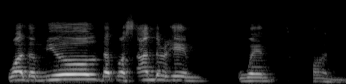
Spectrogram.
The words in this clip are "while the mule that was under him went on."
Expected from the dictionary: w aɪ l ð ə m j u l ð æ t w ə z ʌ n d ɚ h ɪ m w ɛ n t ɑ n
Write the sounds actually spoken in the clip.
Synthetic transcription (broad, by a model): w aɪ l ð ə m j u l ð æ t w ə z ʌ n d ɚ h ɪ m w ɛ n t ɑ n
